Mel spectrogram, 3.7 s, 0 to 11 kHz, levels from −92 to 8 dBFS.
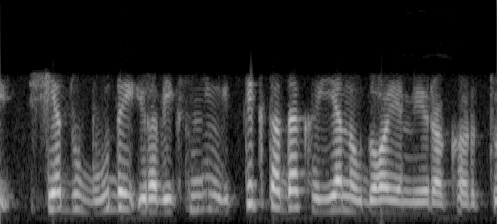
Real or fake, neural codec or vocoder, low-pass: real; none; 9.9 kHz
